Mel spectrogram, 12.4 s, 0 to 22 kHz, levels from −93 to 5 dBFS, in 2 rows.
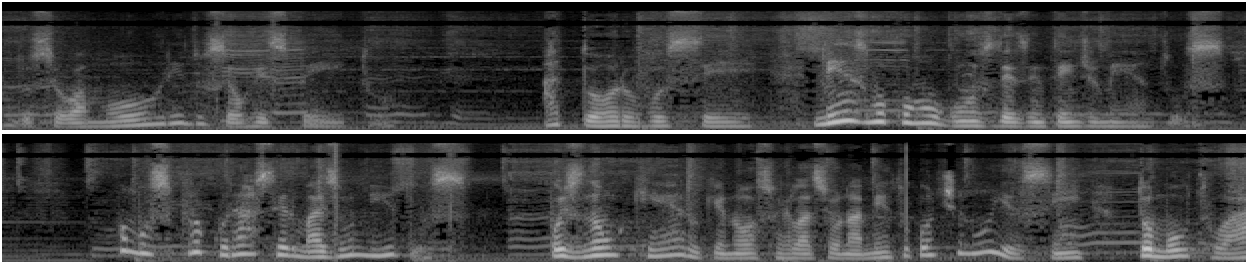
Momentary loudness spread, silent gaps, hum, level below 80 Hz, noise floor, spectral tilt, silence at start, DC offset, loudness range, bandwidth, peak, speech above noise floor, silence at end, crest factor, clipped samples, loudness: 16 LU; none; none; -64 dBFS; -54 dBFS; -3.5 dB/octave; 0 s; under 0.1%; 6 LU; 16.5 kHz; -10 dBFS; 22 dB; 0 s; 22 dB; under 0.1%; -32 LUFS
